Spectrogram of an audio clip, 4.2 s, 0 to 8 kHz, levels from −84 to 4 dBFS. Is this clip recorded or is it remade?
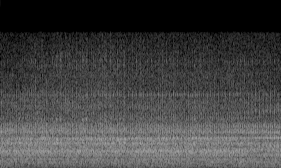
recorded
